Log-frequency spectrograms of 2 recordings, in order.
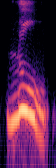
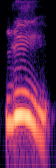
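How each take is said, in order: First: The vowel is a plain back 'oo' sound. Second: The vowel is a fronted, rounded 'yu' sound. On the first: The speaker calls it wrong. "It's not Lu. Lu is this shape" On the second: The speaker calls it right. "But Lü is Yu sound"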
